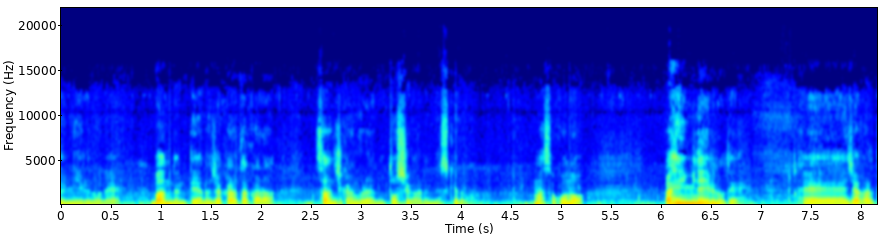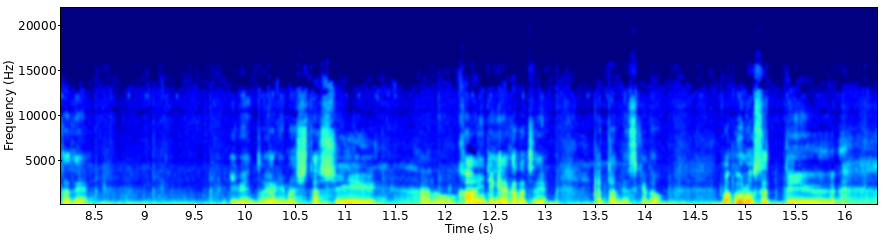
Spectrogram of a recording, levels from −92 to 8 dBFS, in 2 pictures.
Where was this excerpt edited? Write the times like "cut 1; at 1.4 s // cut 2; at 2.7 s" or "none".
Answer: none

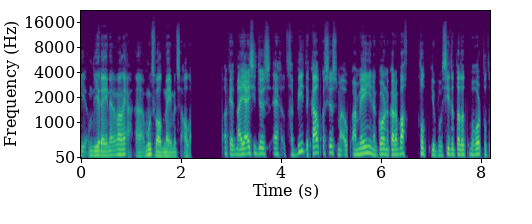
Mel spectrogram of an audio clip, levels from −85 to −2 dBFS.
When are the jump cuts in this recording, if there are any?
cut 1; at 1.1 s

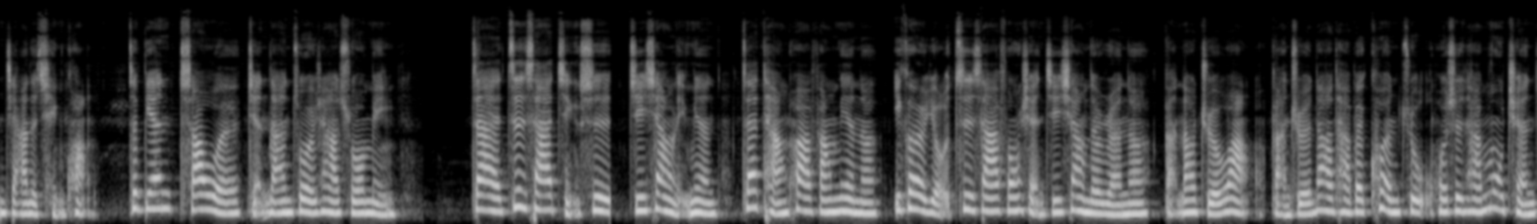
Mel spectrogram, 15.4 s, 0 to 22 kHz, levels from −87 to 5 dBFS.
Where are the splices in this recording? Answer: cut 1; at 11.6 s // cut 2; at 12.6 s

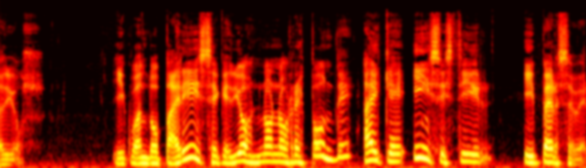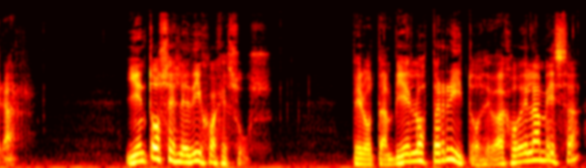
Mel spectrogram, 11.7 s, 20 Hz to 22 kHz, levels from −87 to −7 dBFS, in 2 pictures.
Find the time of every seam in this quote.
cut 1; at 3.6 s

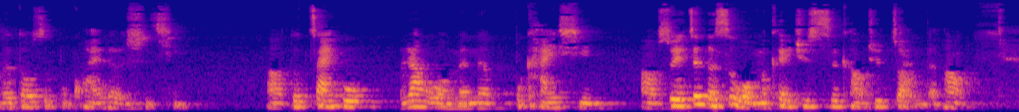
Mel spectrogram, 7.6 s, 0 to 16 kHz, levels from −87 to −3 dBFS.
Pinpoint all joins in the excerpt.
cut 1; at 3.0 s

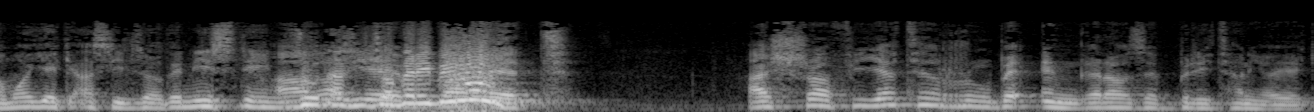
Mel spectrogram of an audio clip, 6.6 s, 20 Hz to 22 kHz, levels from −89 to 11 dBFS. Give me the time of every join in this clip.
none

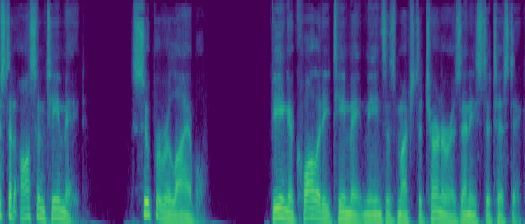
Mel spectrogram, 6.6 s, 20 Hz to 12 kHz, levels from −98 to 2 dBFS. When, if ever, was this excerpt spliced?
none

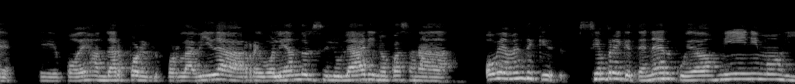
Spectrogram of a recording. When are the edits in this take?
none

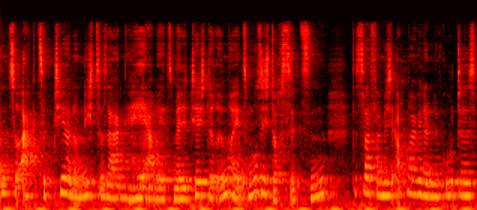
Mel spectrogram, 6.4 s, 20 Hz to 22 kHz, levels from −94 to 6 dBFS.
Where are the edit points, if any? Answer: none

